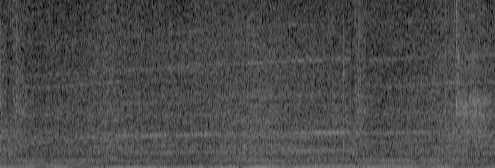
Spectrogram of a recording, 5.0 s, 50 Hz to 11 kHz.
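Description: A racing car engine in the video game rFactor 2 drones at steady high revs on the Le Mans track, its tone holding with small shifts in pitch, loud and continuous throughout.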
